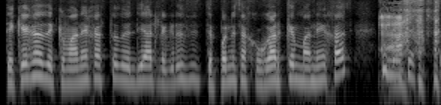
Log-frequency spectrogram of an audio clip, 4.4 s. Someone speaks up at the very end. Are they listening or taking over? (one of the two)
listening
